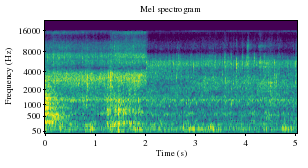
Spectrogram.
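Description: Chicken and tomato masala sizzling in coconut oil in a large pot, a steady hiss, with a spoon stirring through it at first. The hiss drops a little about two seconds in.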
